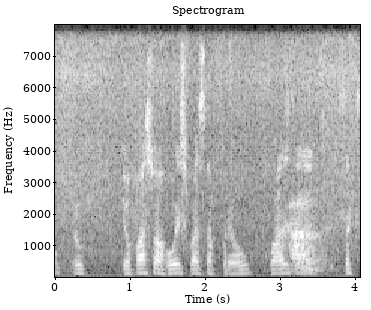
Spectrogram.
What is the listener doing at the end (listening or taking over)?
listening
